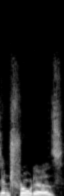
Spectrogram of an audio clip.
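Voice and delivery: high, hammy alarm shout; rubbish robot voice. Acted. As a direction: squawk it like a bad robot. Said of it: "That was a bit rubbish".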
